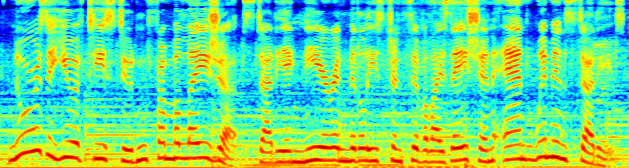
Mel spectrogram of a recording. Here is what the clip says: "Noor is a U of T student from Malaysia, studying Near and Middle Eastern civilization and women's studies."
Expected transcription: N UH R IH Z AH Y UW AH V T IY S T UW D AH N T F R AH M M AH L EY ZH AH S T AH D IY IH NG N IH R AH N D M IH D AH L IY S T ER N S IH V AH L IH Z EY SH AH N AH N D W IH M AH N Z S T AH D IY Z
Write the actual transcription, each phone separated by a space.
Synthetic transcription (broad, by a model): N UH R IH Z AH Y UW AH F T IY S T UW D N T F R AH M M AH L EY ZH AH S T AH D IY IH NG N IH R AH N M IH D L IY S T ER N S IH V AH L IH Z EY SH AH N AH N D W IH M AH N S T AH D IY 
